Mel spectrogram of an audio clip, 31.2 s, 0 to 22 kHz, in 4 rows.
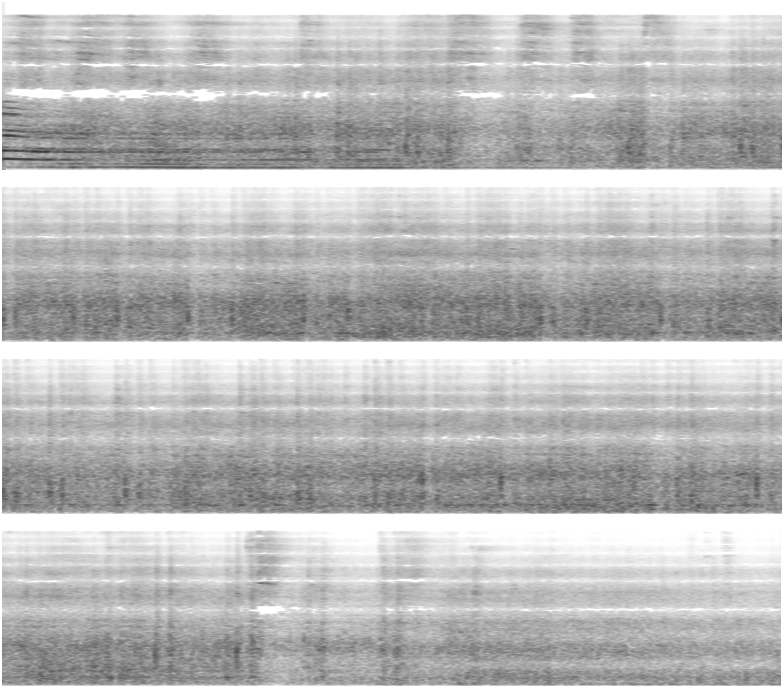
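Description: An Indian Railways WDP4D diesel locomotive (EMD two-stroke engine) and its express train running through a station at speed without stopping: the last of a horn blast dropping in pitch as the locomotive passes, then the engine's rumble for a few seconds. A long, steady rush of coach wheels clattering over the rails follows and cuts down suddenly about four seconds before the end as the last coach goes by, leaving the train fading away.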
